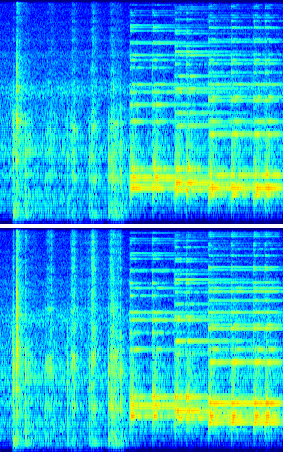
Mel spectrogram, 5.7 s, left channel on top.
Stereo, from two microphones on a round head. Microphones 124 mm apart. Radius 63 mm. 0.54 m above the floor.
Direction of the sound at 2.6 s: 25° right (ahead or behind).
